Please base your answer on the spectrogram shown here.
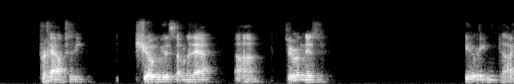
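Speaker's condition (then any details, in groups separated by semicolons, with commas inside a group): Parkinson's disease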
